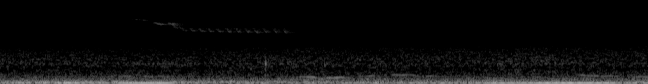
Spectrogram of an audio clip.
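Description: A single bird call, a high trill that drops in pitch, lasting about a second and a half, from about a second in, over a steady low rumble.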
